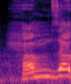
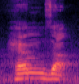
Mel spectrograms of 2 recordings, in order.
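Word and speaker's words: همزة: حمزہ کو لوگ سمپل کر کے پڑھتے ہیں، حمزہ، ایسے نہیں، حمزہ حمزہ. تھوڑا سا اس کو ڈاؤن کر کے پھر اس کو پیچھے کی طرف مڑنا، حمزہ.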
